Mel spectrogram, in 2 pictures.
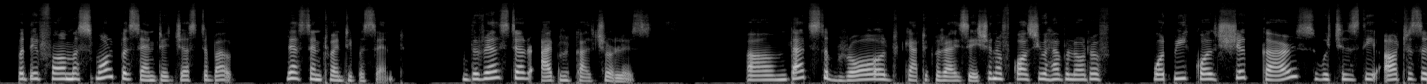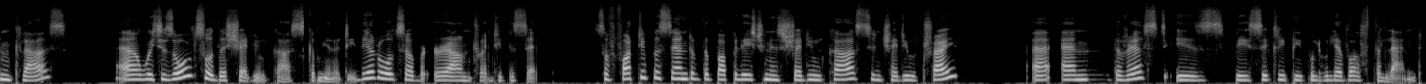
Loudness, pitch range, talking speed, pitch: -23 LUFS, 200-255 Hz, 150 wpm, 225 Hz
